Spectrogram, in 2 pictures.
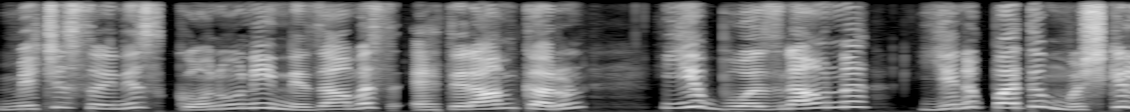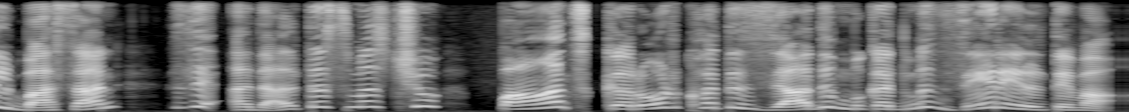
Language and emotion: Kashmiri, disgusted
